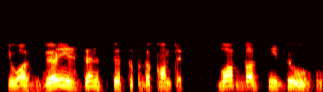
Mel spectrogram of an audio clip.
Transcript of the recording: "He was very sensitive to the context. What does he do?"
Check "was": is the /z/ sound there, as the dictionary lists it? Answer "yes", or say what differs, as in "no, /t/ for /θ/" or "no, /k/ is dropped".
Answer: yes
